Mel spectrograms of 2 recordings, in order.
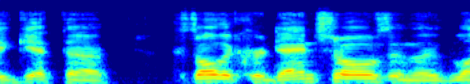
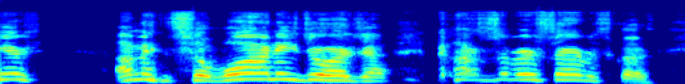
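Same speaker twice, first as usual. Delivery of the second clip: mock amped-up, overexcited, loud, pitched-up chatter; 9 semitones higher than usual. Recalling filming while flying a camera, the speaker retells own loud, hyper talk. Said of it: "I was talking really loud because I was hyper".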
